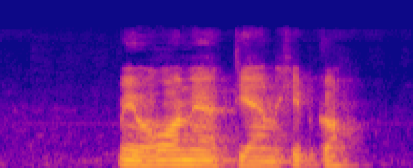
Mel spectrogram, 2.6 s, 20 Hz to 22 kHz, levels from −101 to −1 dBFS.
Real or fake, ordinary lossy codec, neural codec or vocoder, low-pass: fake; Opus, 32 kbps; autoencoder, 48 kHz, 128 numbers a frame, DAC-VAE, trained on Japanese speech; 10.8 kHz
